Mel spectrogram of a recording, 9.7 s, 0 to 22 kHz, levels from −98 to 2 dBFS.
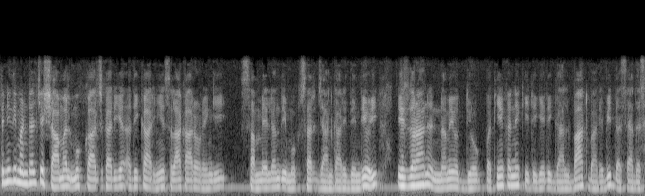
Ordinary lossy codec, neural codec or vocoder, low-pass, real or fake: Opus, 32 kbps; none; 7.2 kHz; real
